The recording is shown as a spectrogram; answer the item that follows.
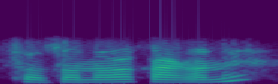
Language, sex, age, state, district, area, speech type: Assamese, female, 18-30, Assam, Charaideo, rural, conversation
